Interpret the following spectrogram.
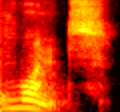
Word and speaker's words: once: a cup of coffee once okay it's tricky because if phonetically you did it you'd go were oh wouldn't you and it's not at all okay so that's why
